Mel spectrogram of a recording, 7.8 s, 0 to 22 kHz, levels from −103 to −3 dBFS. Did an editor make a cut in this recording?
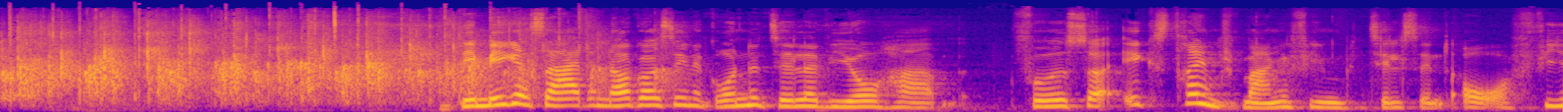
no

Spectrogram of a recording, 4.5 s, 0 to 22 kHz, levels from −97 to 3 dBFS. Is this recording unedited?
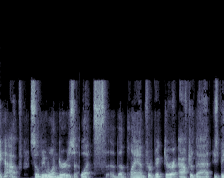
yes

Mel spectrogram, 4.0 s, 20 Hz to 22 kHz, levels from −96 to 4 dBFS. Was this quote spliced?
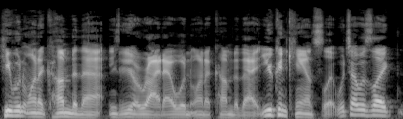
yes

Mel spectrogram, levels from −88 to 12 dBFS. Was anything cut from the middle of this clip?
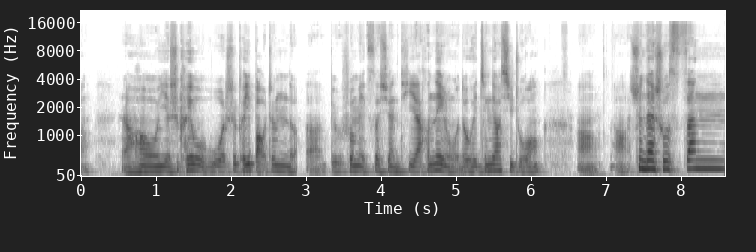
yes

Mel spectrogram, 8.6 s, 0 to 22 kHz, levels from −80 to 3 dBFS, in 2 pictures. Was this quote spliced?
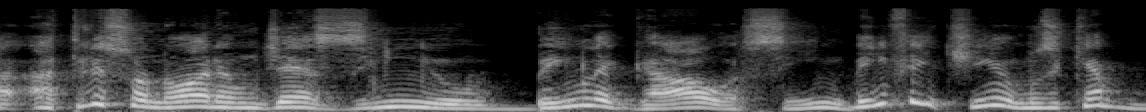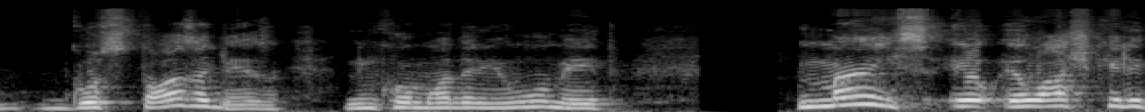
yes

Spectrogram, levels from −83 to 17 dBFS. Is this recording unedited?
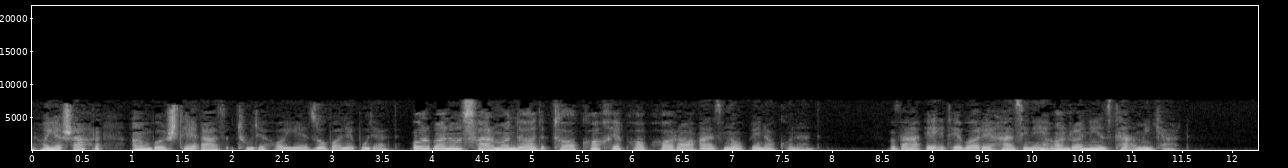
no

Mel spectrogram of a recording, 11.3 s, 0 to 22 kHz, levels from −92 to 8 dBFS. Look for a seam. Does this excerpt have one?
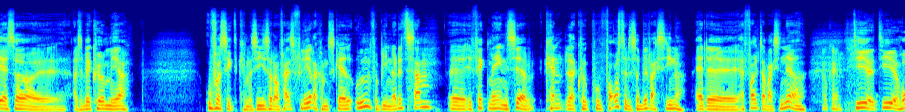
no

